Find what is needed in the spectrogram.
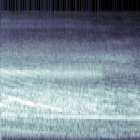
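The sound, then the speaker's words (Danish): A crowd gives one long, drawn-out hurrah for the penguins' new house, a single sustained massed shout that stays loud and then gradually fades toward the end. “vi skal slutte af med tre korte og et langt for pingvinernes nye hus. Skal vi ikke det? Pingvinernes nye hus. Længe leve! Hurra! Hurra! Hurra! Og så det lange. Hurra!”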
